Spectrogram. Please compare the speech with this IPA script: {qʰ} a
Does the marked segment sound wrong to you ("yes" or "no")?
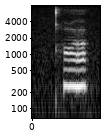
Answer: no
